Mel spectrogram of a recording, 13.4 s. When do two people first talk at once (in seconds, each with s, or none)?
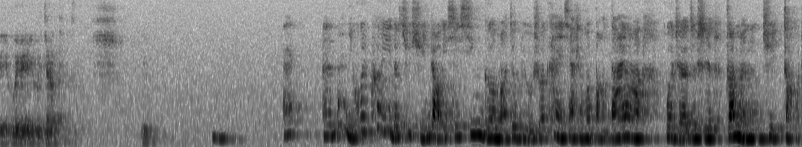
none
